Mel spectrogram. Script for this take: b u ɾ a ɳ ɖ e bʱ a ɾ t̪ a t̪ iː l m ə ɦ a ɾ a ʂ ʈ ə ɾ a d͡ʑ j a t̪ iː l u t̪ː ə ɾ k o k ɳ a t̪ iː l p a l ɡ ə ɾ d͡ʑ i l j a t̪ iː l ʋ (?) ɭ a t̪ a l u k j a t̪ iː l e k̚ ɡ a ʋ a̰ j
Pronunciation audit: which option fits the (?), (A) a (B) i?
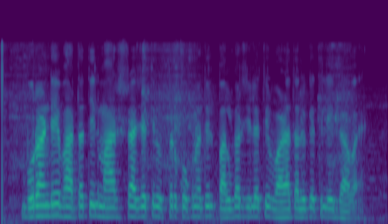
A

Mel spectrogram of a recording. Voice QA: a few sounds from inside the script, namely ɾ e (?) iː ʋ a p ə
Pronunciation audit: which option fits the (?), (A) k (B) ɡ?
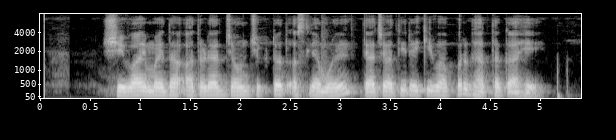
A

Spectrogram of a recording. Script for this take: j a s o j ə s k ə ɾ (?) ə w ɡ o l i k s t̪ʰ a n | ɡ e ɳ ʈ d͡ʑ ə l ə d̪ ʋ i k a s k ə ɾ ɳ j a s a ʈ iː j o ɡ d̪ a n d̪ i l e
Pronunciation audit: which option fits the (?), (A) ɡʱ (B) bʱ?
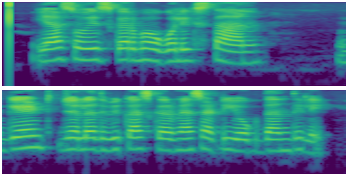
B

